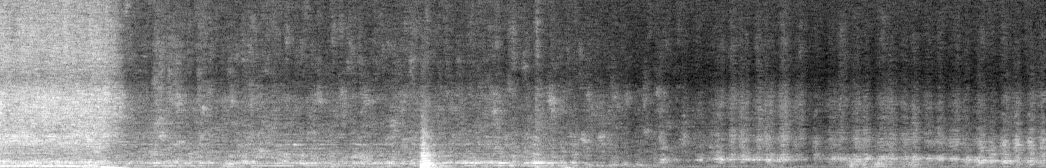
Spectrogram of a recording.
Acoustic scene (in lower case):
restroom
